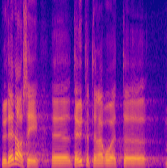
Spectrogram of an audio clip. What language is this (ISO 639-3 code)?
est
